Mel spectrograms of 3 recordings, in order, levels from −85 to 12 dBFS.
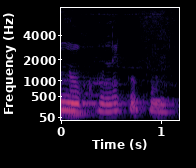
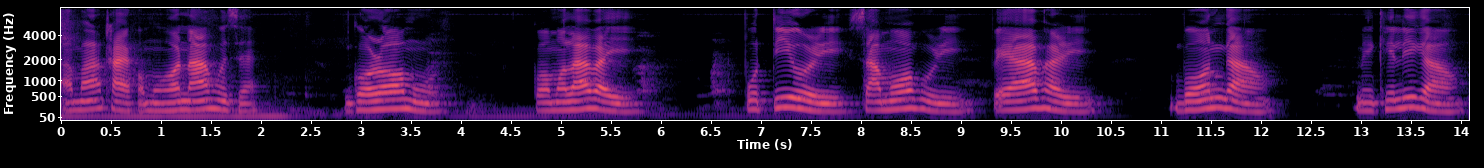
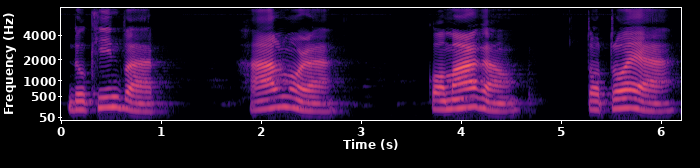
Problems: constant background noise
